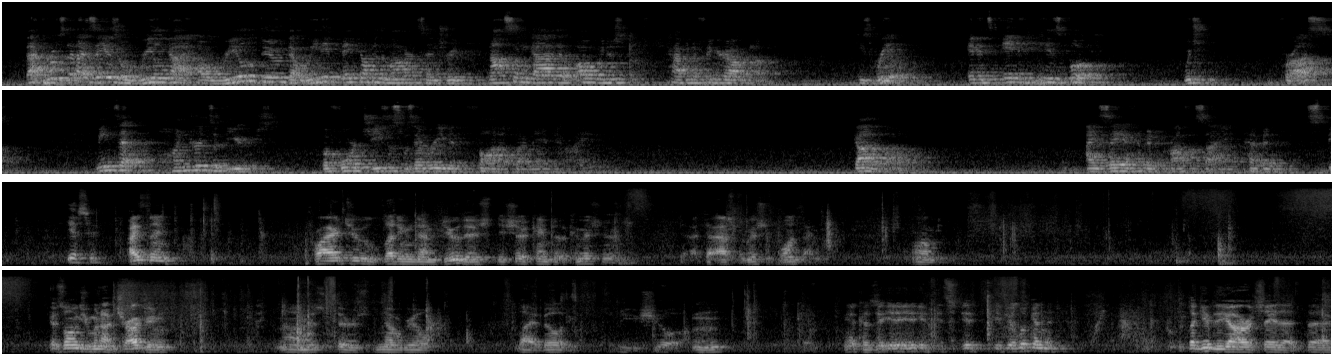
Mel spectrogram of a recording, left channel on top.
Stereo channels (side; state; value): both; different; correlation 0.01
